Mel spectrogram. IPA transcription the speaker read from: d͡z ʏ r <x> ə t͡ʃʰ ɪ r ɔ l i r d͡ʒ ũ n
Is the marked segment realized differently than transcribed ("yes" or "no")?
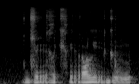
yes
